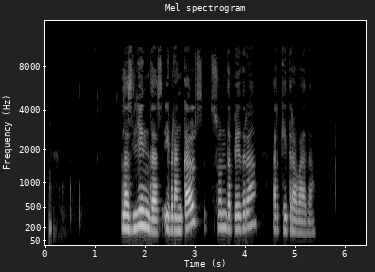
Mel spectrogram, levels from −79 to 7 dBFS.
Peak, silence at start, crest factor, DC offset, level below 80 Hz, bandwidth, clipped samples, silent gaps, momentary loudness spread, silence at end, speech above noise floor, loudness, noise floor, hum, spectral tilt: -2 dBFS; 0.05 s; 20 dB; under 0.1%; -72 dBFS; 11.5 kHz; under 0.1%; none; 16 LU; 1.05 s; 58 dB; -21 LUFS; -77 dBFS; none; -6 dB/octave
